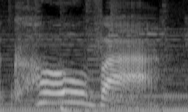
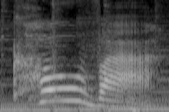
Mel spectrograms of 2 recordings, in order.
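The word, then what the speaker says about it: כובע: how much he loves his hat this is kova kova is hat cat kova and here's a lovely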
